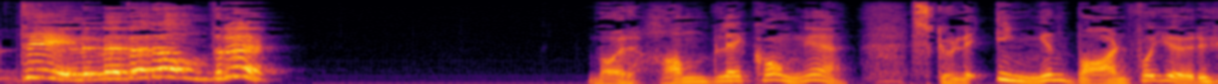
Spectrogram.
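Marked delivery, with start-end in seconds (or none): 0.1-1.3 high, loud wail; utter horror. A narrator's reading. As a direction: cap the list with a horrified cry. Climax of the dreaded list.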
